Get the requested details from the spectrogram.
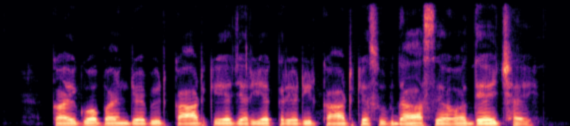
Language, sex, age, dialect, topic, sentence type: Magahi, male, 46-50, Western, banking, statement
